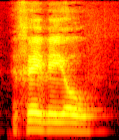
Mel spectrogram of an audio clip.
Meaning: abbreviation of voorbereidend wetenschappelijk onderwijs
- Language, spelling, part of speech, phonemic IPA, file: Dutch, vwo, noun, /veː.ʋeːˈoː/, Nl-vwo.ogg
